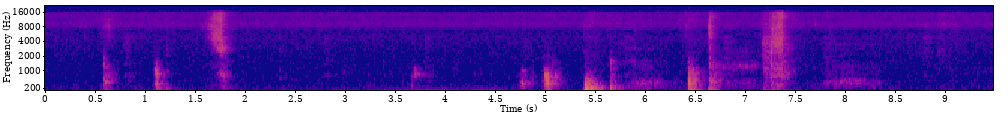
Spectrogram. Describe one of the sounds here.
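A man sips and gulps a drink up close.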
